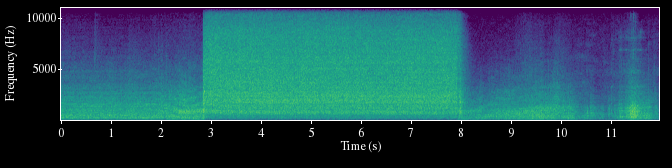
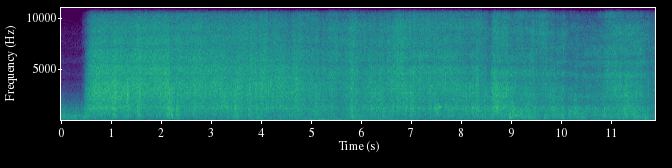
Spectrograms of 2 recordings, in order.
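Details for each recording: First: Oxy-fuel torch cutting thick plate with a quarter-range rated tip: strong, steady hiss for about five seconds with a sharp start and stop; clean sound coming off the bottom of the cut. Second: Oxy-fuel torch with a small tip cutting one-inch plate: steady, harsh hiss for about thirteen seconds, then cutoff; oxygen pressure too low for the plate, so the cut lacks full penetration.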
